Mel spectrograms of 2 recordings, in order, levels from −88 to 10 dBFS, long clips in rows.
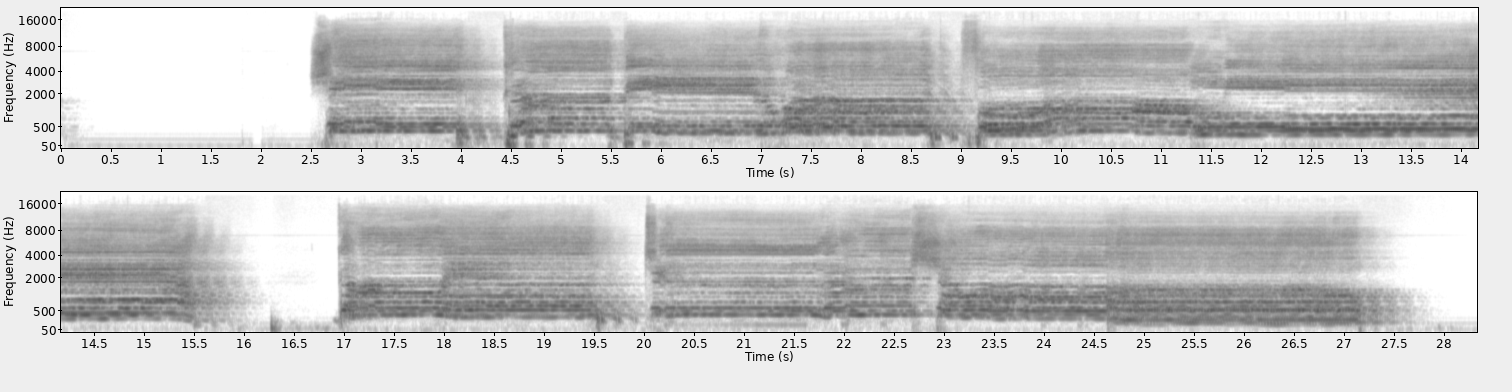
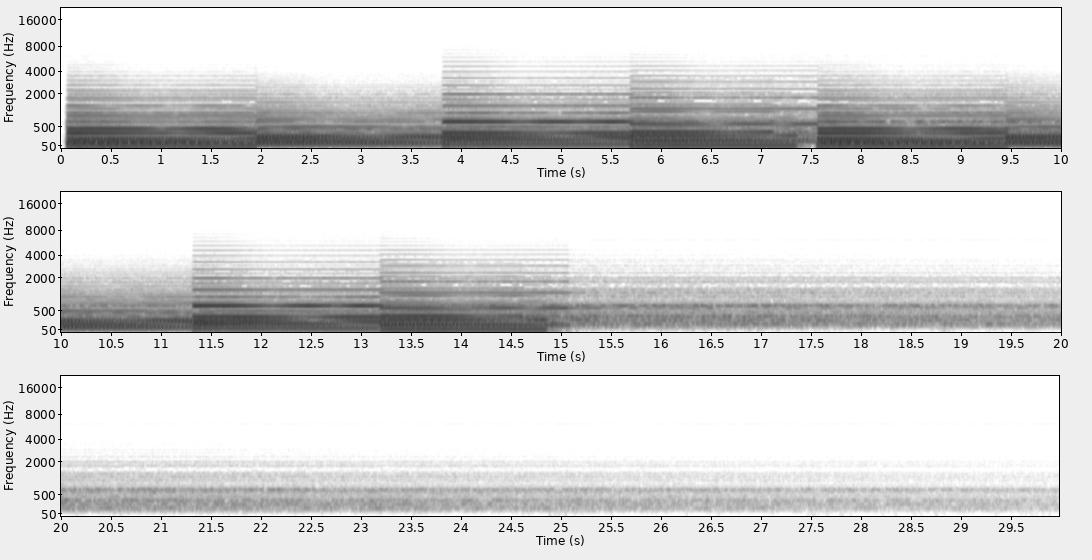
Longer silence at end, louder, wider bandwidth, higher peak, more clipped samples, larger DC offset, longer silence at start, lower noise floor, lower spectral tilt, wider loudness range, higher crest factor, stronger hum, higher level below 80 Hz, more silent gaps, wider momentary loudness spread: second, 0.8 s vs 9.9 s; second, -26 LUFS vs -18 LUFS; first, over 20 kHz vs 4.2 kHz; second, -10 dBFS vs -2 dBFS; neither; neither; first, 2.5 s vs 0.05 s; first, -71 dBFS vs -60 dBFS; second, -1 dB/octave vs -12 dB/octave; second, 4 LU vs 20 LU; about the same, 16 dB vs 18 dB; neither; second, -58 dBFS vs -32 dBFS; neither; second, 6 LU vs 22 LU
